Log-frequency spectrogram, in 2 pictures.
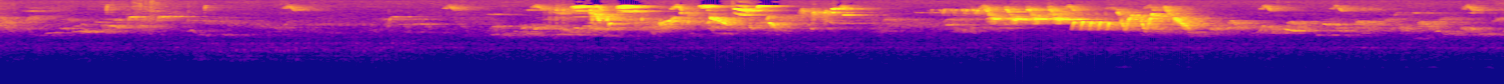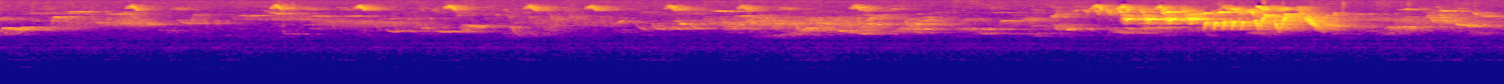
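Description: Several songbirds singing: short, repeated high notes go on throughout, and a louder song phrase from a nearer bird comes about five seconds in, again around ten seconds, and near the end.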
